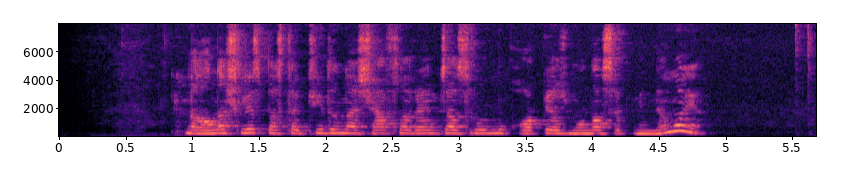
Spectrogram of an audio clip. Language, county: Lithuanian, Utena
